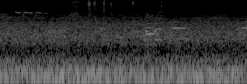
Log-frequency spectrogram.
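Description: Wind rumbling on the microphone, with a few faint short bird calls in the background.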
